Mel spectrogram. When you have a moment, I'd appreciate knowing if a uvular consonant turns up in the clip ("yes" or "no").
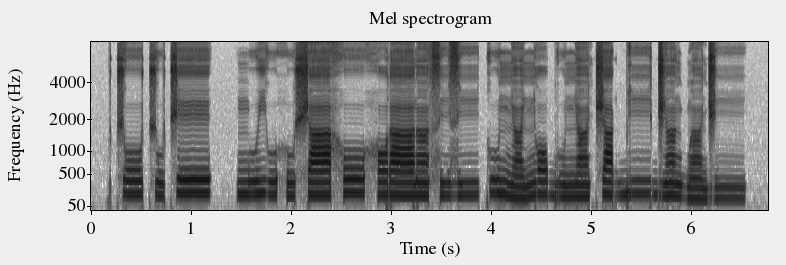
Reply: no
